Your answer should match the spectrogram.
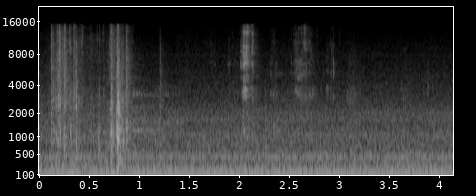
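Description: Potato chips crunching as they are chewed: a few short, crisp crunches near the start, another about a second in, and a couple more around two seconds in.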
